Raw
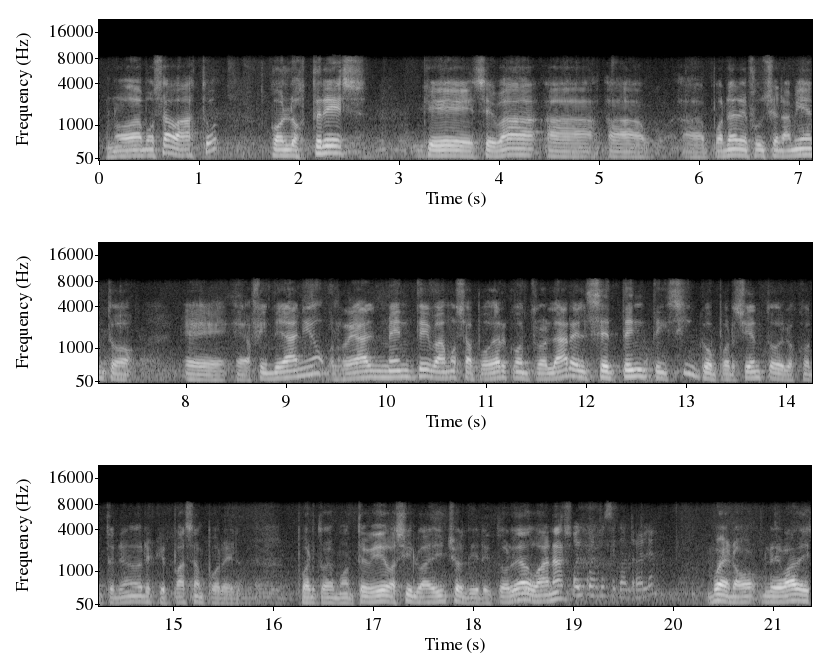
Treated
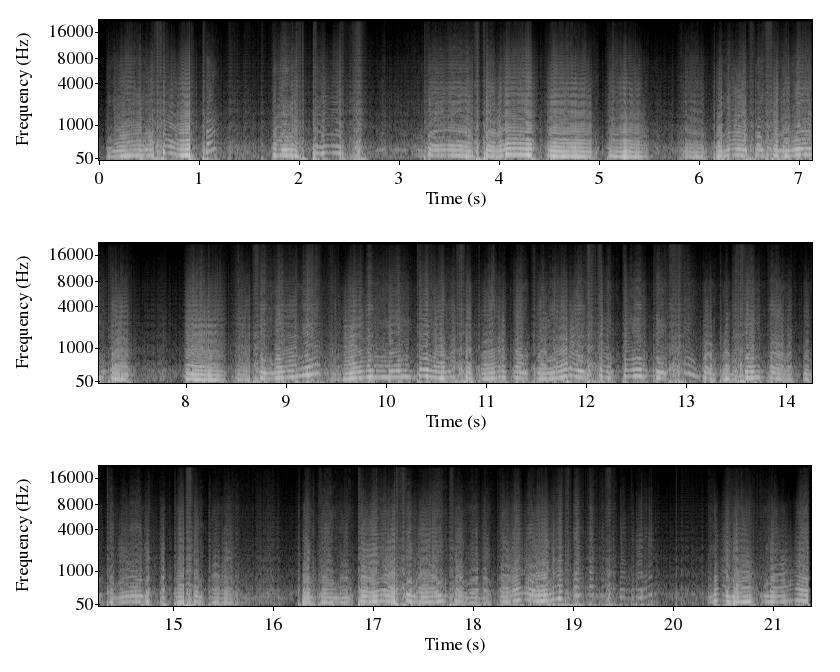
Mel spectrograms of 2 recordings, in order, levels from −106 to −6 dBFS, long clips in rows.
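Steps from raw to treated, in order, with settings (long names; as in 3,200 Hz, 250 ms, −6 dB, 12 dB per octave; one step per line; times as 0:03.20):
loose part that buzzes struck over −32 dBFS, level −38 dBFS
first-order pre-emphasis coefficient 0.9
compressor whose output falls as the input rises −46 dBFS, ratio −0.5
repeating echo 69 ms, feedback 44%, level −20 dB
windowed peak hold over 65 samples
level +11.5 dB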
